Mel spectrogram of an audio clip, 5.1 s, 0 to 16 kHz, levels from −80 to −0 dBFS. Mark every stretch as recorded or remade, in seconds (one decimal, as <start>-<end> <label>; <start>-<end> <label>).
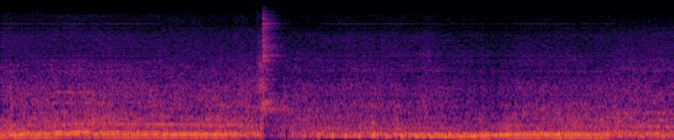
0.0-1.2 remade; 1.2-2.4 recorded; 2.4-4.6 remade; 4.6-5.1 recorded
